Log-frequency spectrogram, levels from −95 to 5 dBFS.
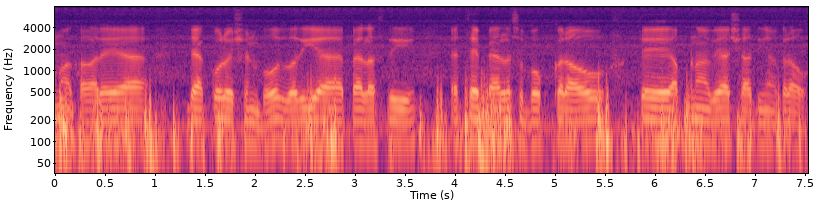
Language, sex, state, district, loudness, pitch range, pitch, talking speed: Punjabi, male, Punjab, Kapurthala, -17 LUFS, 95-100 Hz, 100 Hz, 135 wpm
